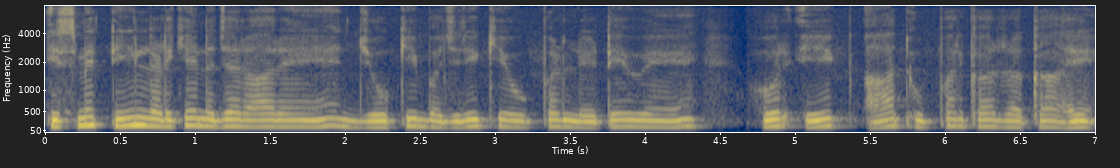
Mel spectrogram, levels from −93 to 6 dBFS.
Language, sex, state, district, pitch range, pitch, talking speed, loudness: Hindi, male, Rajasthan, Jaipur, 140-155 Hz, 150 Hz, 190 wpm, -18 LUFS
